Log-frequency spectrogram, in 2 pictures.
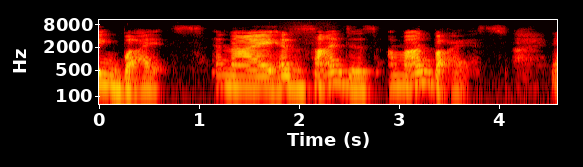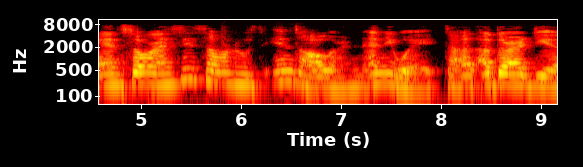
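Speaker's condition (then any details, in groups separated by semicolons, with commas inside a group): Slurred speech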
